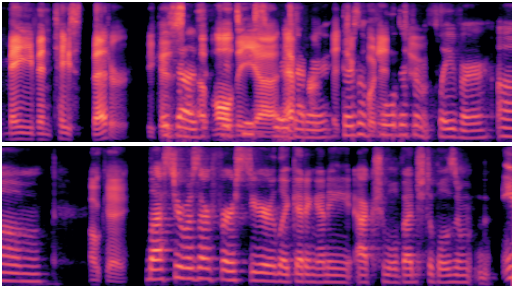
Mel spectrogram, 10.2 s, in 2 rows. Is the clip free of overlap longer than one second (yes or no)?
no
